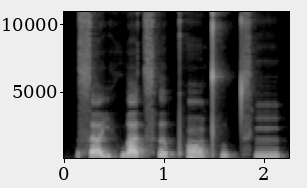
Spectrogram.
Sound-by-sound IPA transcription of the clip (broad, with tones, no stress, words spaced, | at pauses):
sa˨˩j hwa˦t͡sʰə˥˧ pʰɔ̃˥˧ t̪ʰu˨p̚t͡sʰĩ˦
